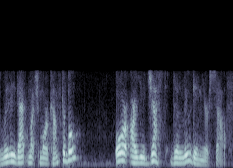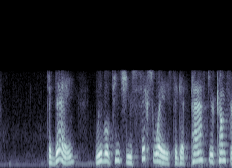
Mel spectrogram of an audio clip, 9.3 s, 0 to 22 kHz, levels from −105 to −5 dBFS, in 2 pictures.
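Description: G.729 codec damage runs throughout the speech, with nothing above 3.8 kHz. The speech is rebuilt from a vocal tract filter, pitch predictor and sparse pulses, leaving it plainly rough and synthetic, which fits G.729A at 8 kbit/s.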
